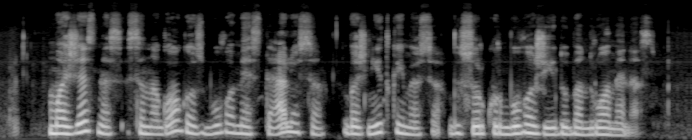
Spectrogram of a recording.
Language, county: Lithuanian, Vilnius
